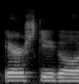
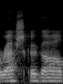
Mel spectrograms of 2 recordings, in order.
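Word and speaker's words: Ereshkigal: gulagana her um and Irish eagle or rashkeagal there's different ways people pronounce that uh the queen of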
